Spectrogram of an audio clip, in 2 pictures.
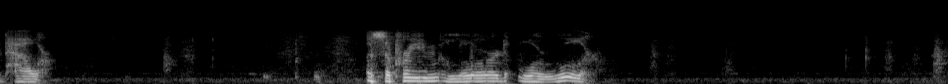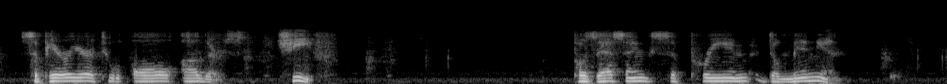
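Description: An elderly man speaks calmly through a microphone, reading out in short phrases with pauses.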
